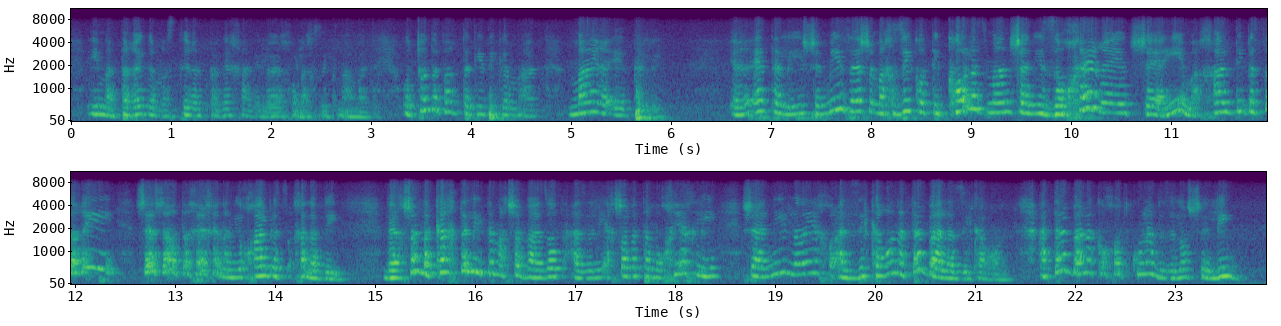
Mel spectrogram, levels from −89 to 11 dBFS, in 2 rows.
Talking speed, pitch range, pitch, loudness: 165 wpm, 210-300 Hz, 245 Hz, -20 LUFS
